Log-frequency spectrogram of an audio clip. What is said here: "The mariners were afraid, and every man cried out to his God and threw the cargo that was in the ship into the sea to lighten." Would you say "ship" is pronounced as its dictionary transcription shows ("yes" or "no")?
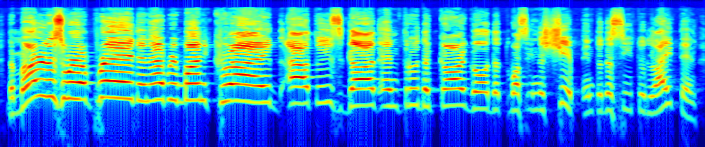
yes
